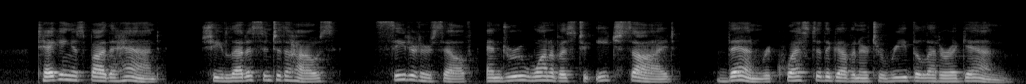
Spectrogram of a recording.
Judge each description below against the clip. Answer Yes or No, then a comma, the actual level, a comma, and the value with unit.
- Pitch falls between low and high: Yes, medium, 160 Hz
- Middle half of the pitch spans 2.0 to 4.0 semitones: No, average, 4.7 semitones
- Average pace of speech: Yes, average, 175 wpm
